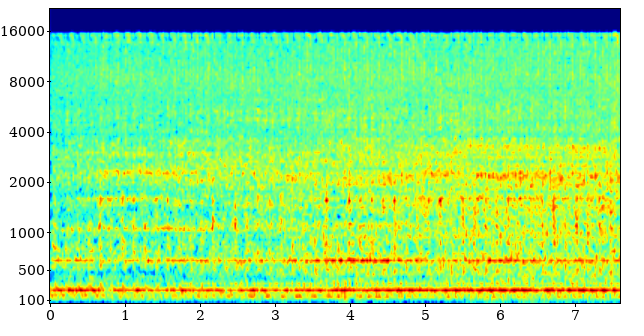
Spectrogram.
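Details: VW Golf VR6 2.9, 103,000 km, steady idle: a light, fairly regular metallic ticking and rubbing over the engine hum. The owner's chain rub got louder after replacing the upper hydraulic tensioner screw. Timing chain rubbing suspected, not confirmed.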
